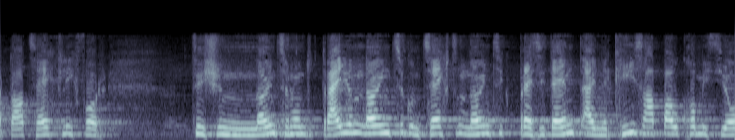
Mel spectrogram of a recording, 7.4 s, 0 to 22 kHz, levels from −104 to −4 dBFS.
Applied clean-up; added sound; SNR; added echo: none; none; none; none.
